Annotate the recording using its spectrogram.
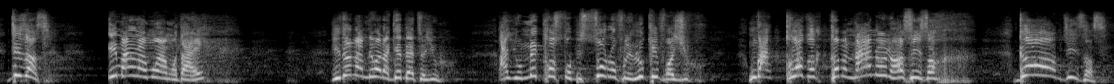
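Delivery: high, loud scolding; mock scolding mother. Mary scolding young Jesus after searching three days. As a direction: scold the lost boy.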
